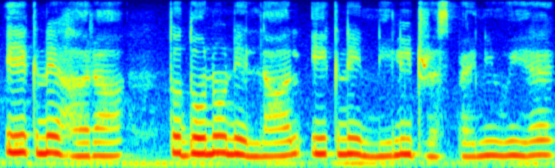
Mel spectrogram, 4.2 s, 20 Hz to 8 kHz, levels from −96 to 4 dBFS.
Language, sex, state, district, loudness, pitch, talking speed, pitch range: Hindi, female, Himachal Pradesh, Shimla, -15 LUFS, 255 Hz, 200 wpm, 235-280 Hz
